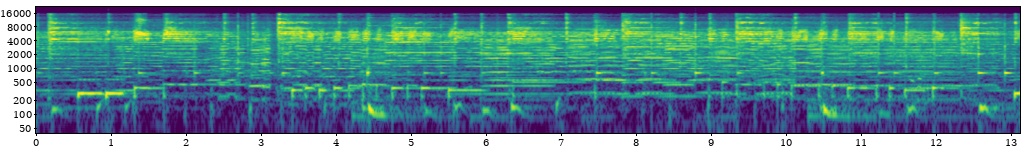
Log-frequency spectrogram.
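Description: Kirtan music: a harmonium plays a sustained melody over a mridanga (two-headed clay drum) beating a steady rhythm of low strokes, with bright metallic strokes from small hand cymbals.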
